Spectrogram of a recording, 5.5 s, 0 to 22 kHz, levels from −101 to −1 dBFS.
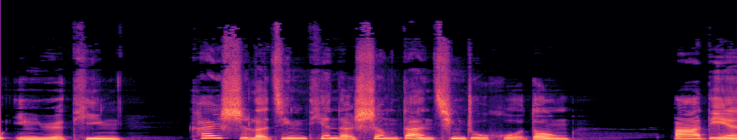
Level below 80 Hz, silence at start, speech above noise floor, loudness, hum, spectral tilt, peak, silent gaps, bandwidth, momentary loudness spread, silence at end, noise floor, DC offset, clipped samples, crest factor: -74 dBFS; 0 s; 49 dB; -20 LUFS; none; -4.5 dB/octave; -4 dBFS; none; 18 kHz; 6 LU; 0 s; -68 dBFS; under 0.1%; under 0.1%; 16 dB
